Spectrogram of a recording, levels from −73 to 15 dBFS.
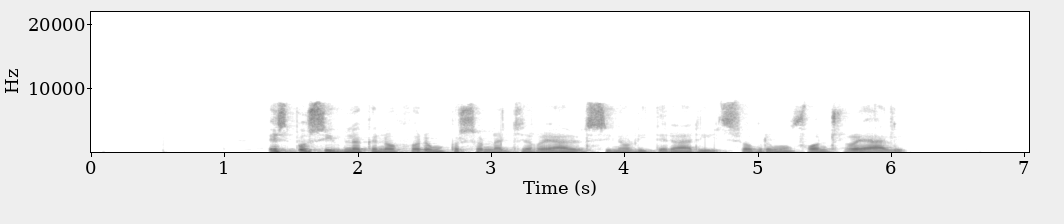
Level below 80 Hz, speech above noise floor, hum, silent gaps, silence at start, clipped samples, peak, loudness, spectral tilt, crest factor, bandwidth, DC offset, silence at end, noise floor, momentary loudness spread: -68 dBFS; 43 dB; none; none; 1.35 s; under 0.1%; -18 dBFS; -35 LUFS; -4 dB/octave; 18 dB; 8.4 kHz; under 0.1%; 0.95 s; -79 dBFS; 8 LU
